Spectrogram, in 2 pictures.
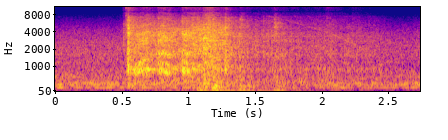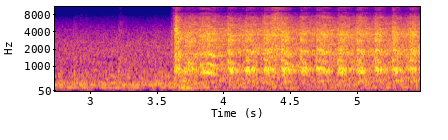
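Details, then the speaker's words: Fiat X1/9 after clutch replacement, not run for a few days, engine not yet tuned. Starter cranks, engine fires, dips, catches again, then settles into an uneven lumpy idle; rough idle, cause unconfirmed. "so we're going to fire it up hopefully it'll it's probably not going to sound the best because still haven't like tuned it or anything like that"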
